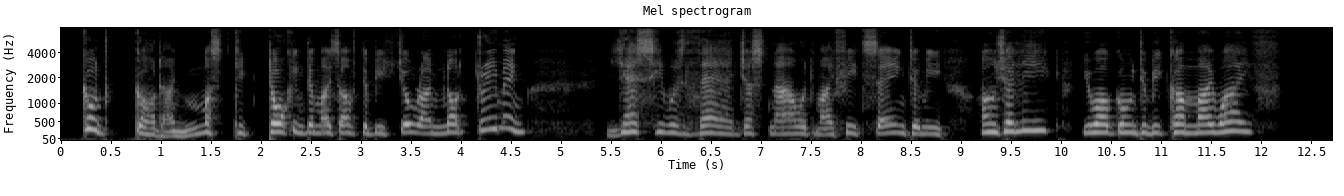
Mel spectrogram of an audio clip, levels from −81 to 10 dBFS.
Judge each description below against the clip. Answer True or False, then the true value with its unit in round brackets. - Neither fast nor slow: True (160 wpm)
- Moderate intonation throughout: True (3.6 semitones)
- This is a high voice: True (200 Hz)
